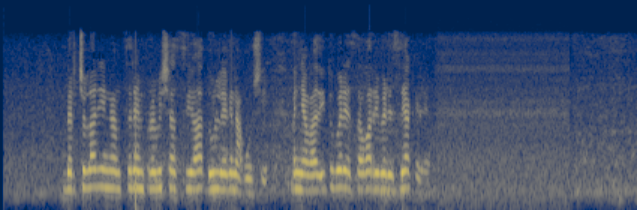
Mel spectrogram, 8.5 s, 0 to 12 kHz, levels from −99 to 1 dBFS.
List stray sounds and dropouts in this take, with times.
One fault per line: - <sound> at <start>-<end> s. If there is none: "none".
none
